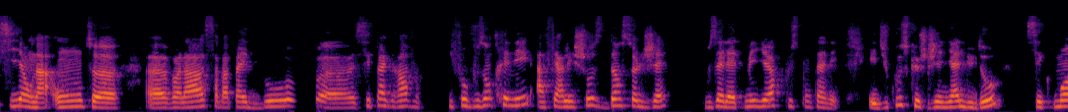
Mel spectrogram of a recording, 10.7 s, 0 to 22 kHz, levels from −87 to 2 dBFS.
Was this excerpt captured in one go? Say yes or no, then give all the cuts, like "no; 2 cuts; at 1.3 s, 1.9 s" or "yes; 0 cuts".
no; 1 cut; at 9.3 s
